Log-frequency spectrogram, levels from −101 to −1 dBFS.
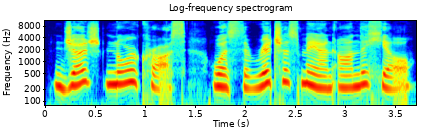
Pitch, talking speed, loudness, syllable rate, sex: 250 Hz, 145 wpm, -18 LUFS, 3.9 syllables/s, female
